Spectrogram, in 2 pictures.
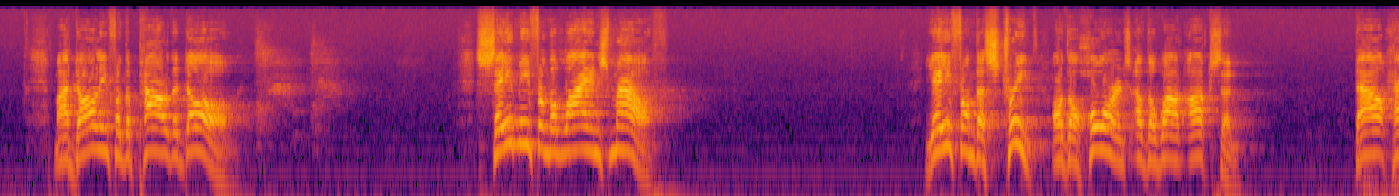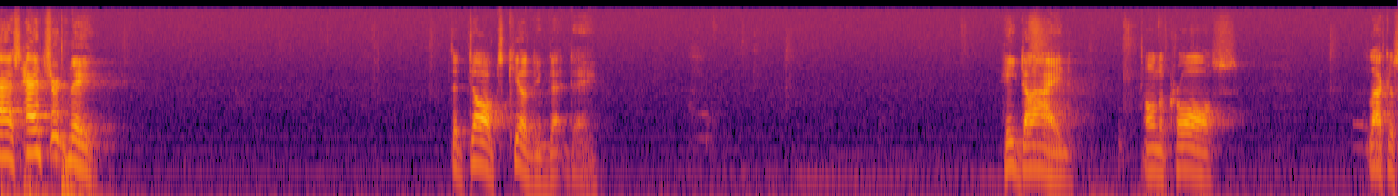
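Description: An older man preaches with feeling into a microphone, speaking in bursts with long pauses.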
